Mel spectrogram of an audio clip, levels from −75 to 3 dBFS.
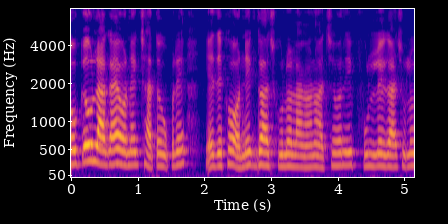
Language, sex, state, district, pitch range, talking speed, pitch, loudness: Bengali, female, Odisha, Malkangiri, 210-235 Hz, 165 wpm, 220 Hz, -18 LUFS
